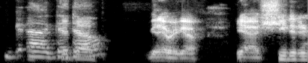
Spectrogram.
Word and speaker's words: Gadot: I know I'm saying her last name wrong. Gadot.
